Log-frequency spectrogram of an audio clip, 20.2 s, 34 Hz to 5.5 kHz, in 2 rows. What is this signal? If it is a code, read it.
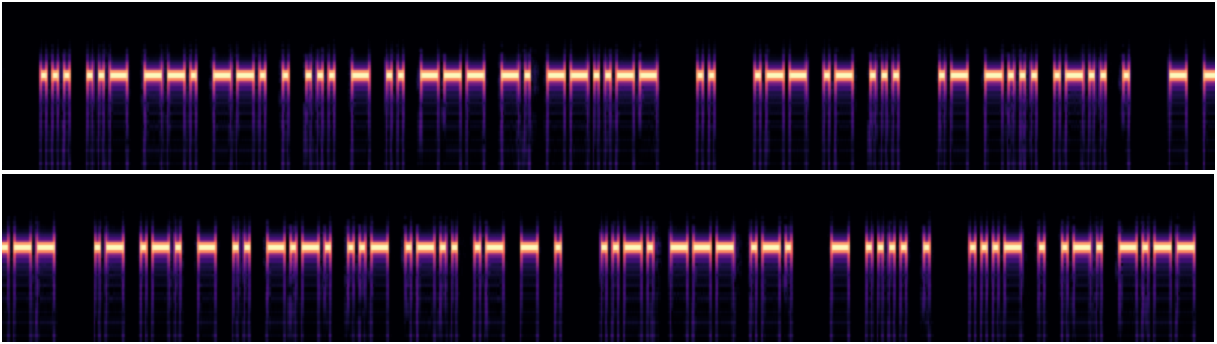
Morse code, heard as a keyed tone, about 25 wpm, 600 Hz. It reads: SUGGESTION, I WAS ABLE TO ARTICULATE FOR THE VERY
